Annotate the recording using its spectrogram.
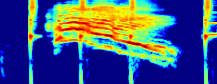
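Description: A woman's loud, wavering scream, starting about half a second in and falling steadily in pitch for over a second, with a sharp click just before it.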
